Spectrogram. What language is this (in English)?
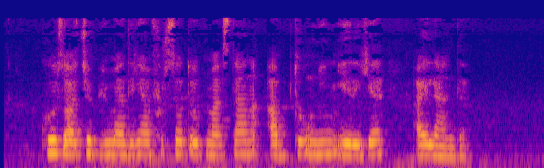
Uzbek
